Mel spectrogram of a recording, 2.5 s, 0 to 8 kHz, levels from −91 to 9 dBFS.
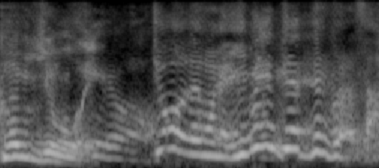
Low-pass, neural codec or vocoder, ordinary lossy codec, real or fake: none; codec, 16 kHz, 2 kbps, FreqCodec, smaller model; none; fake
